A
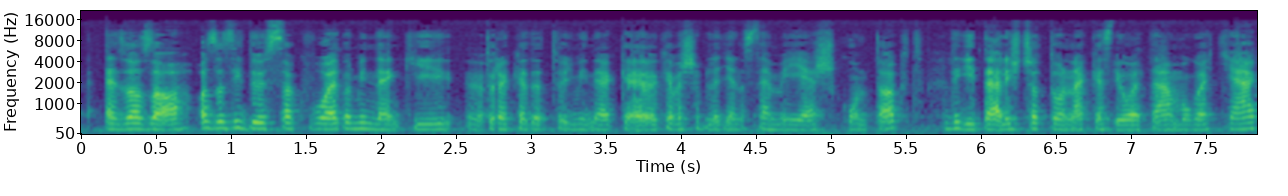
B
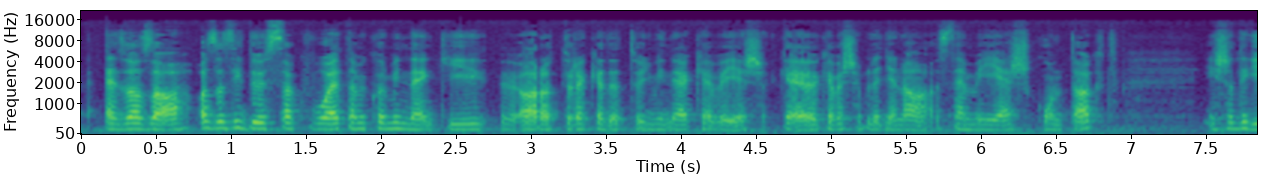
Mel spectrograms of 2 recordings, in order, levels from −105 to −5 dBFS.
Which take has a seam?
A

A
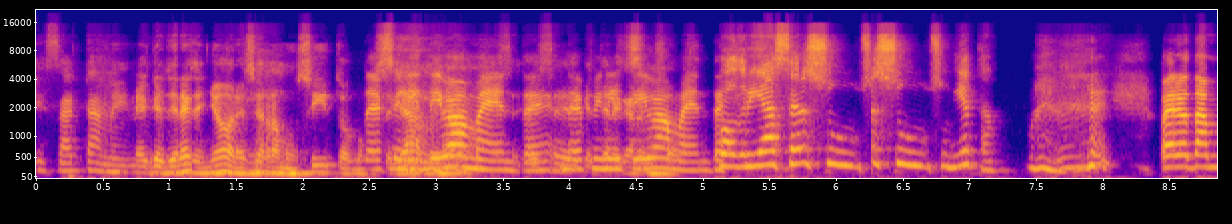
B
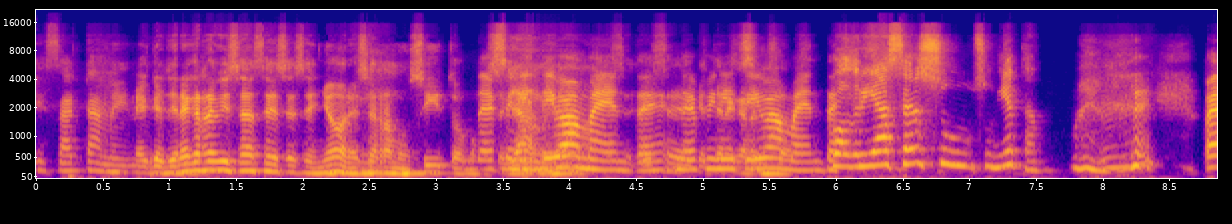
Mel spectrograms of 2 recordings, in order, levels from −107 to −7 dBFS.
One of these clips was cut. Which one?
A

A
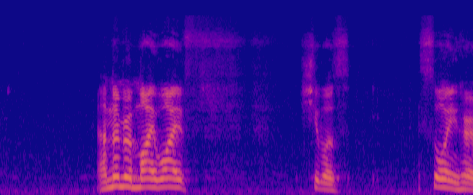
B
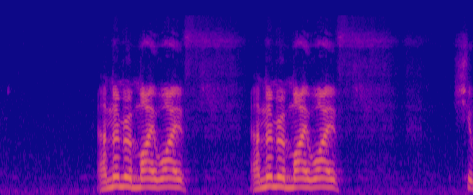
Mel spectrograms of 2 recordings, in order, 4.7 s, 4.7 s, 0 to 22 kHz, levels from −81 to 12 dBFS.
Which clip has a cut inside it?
B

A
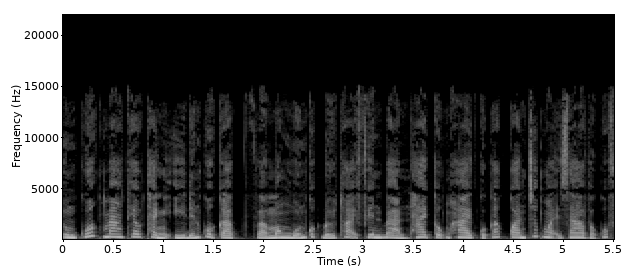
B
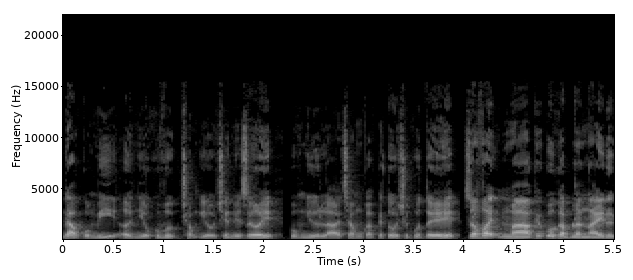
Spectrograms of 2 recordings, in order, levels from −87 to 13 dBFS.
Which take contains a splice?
B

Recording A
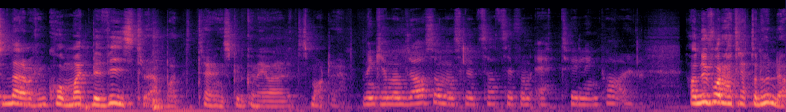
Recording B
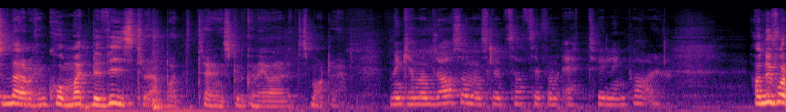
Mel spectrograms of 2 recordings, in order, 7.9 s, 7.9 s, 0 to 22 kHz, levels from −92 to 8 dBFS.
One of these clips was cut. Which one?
A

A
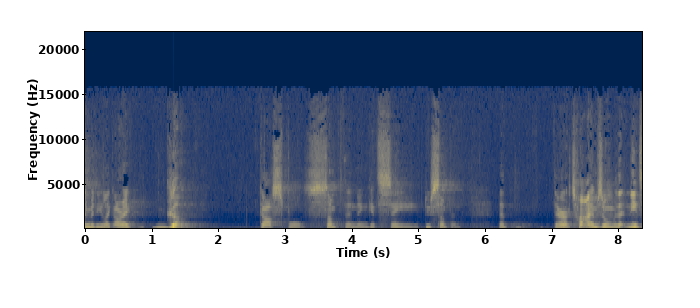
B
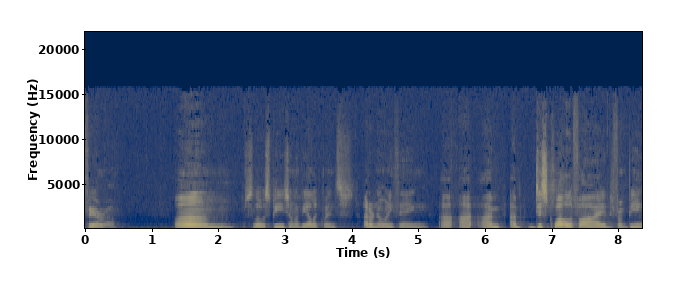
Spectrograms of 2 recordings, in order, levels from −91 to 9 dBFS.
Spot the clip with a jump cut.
B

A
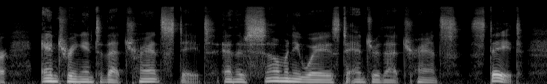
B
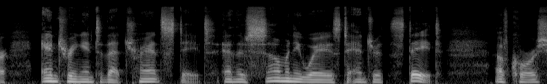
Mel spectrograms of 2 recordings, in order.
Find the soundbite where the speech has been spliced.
B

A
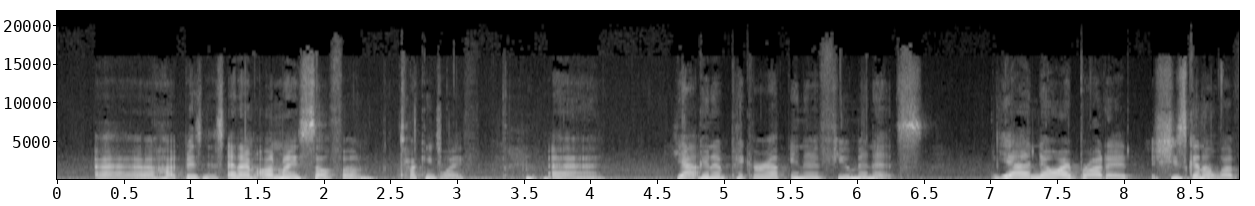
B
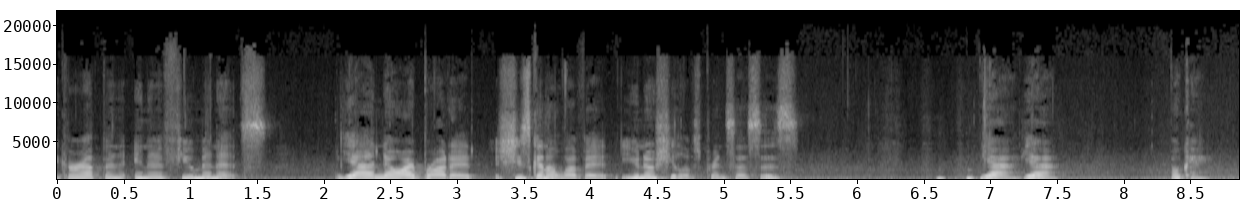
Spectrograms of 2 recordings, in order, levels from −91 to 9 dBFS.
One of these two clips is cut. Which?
A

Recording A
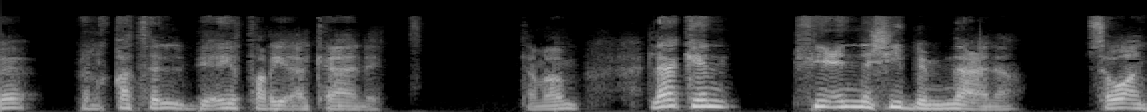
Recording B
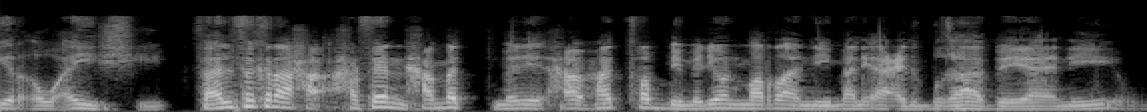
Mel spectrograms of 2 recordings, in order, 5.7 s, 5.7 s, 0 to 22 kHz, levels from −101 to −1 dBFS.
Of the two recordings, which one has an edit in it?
B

